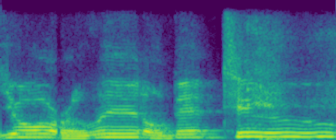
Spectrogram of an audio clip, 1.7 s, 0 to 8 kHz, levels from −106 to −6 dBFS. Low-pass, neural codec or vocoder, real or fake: 7.2 kHz; none; real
